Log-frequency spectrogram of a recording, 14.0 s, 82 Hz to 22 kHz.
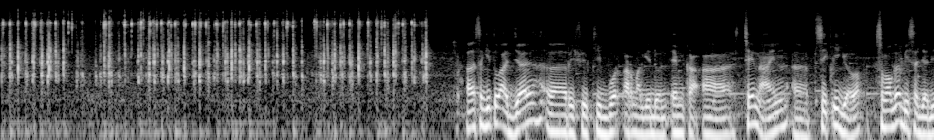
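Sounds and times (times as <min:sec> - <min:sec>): mechanical keyboard typing: 0:00.0 - 0:06.6.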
